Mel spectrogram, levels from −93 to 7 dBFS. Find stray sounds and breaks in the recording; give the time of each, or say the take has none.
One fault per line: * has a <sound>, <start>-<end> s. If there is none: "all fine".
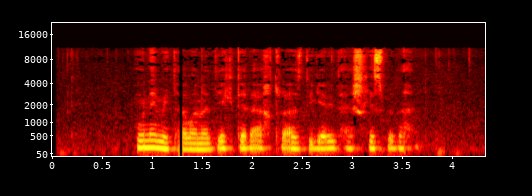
* has a dropout, 1.3-1.3 s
